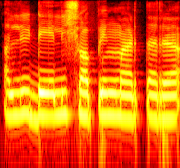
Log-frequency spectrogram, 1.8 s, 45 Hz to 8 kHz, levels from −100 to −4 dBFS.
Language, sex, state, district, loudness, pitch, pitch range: Kannada, male, Karnataka, Bijapur, -16 LUFS, 225 Hz, 215-230 Hz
